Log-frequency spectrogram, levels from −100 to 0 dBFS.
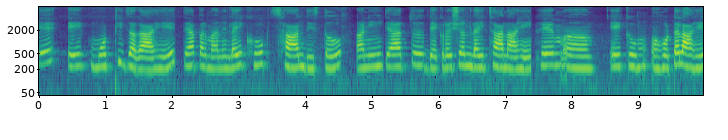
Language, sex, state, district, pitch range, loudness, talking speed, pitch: Marathi, female, Maharashtra, Aurangabad, 220-250 Hz, -21 LUFS, 130 wpm, 235 Hz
